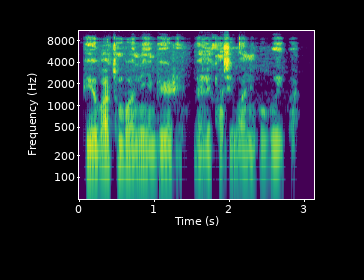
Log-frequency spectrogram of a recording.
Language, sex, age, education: Yoruba, male, 15-29, tertiary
